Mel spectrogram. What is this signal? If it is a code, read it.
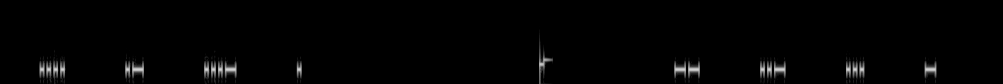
Morse code, heard as a keyed tone, about 34 wpm, spaced as for 12 wpm, 690 Hz. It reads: HAVE MUST
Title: 6x Character Spacing - Top 500 Words - 35wpm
